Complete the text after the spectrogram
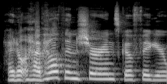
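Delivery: wry exasperation. Real, not acted. Telling viewers she got hurt uninsured, wryly exasperated. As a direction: throw it out like a bitter joke. Wry punchline about hand injury.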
